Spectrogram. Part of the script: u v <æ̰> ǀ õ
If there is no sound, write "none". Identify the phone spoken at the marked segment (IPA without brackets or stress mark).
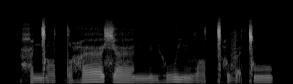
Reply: æ̰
